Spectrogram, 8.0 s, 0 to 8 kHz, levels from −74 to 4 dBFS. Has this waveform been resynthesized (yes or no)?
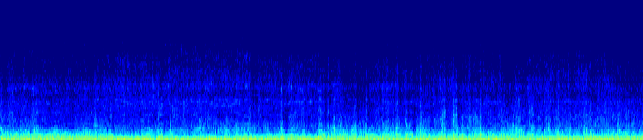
yes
